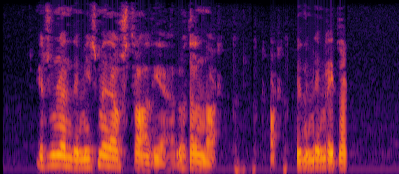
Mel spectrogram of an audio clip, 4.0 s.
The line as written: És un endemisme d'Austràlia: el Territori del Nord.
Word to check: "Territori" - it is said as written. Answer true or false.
false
